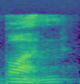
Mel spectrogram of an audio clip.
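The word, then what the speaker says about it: 断: It means duan. It's pronounced duan.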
